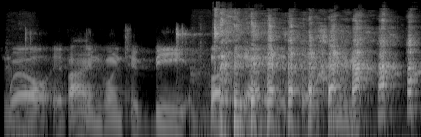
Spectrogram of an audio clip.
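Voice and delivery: laughing while talking. Real, not acted. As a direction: chuckle through the words. Laughing about going broke.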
